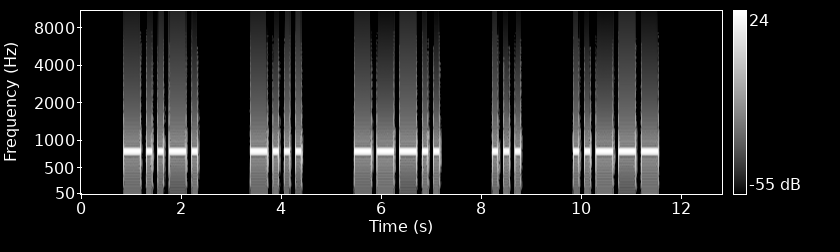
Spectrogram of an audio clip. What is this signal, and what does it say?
Morse code, heard as a keyed tone, about 10 wpm, spaced as for 6 wpm, 800 Hz. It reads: /B8S2
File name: LEZIONI / 10 SIGNS / 10A SLASH ws 10wpm 4121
